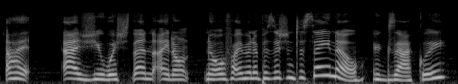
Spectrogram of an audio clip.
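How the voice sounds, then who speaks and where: A woman's voice: fairly high pitch, expressive, normal speed, no room sound. Conversational woman gamer, close dry mic. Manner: conversational, hesitant, thinking aloud. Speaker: let's play streamer role-playing her character. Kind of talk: improvised in-character gaming commentary.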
